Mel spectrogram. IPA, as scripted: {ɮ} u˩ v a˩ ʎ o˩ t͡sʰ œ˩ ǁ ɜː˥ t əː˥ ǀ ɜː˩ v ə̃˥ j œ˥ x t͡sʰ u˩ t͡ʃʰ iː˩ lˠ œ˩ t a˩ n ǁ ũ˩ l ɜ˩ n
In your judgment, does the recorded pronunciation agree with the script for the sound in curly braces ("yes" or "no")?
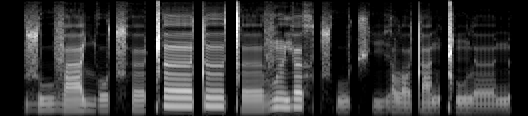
no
